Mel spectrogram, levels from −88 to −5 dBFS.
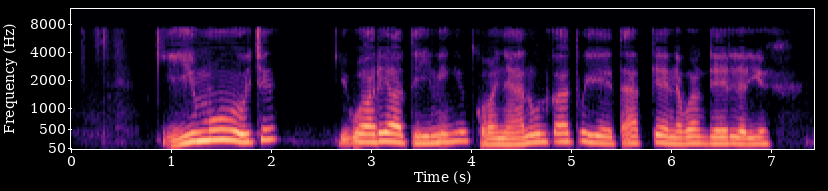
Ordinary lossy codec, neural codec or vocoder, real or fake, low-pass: none; codec, 16 kHz, 1.1 kbps, Voila-Tokenizer; fake; 7.2 kHz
